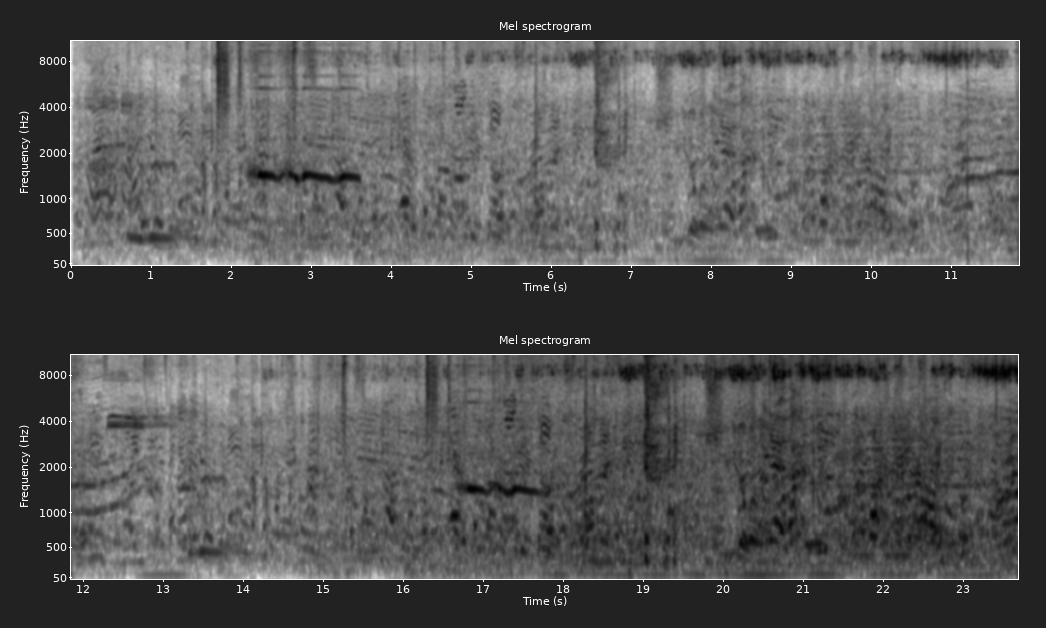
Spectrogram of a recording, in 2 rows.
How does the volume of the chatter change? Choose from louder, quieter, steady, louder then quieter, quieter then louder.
louder.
